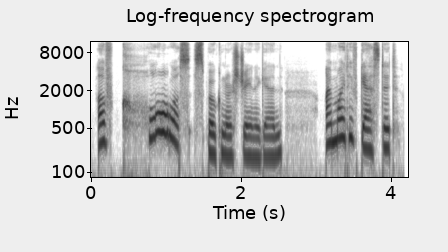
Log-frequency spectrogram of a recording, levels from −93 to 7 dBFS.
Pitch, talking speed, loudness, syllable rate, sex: 265 Hz, 155 wpm, -17 LUFS, 4.8 syllables/s, female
